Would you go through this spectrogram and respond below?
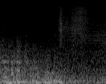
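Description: In the video game Terraria, thunder from a thunderstorm gives a deep rumbling roll with a faint brighter crackle midway, heavy low-end and steady over about a second.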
